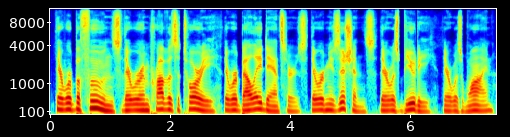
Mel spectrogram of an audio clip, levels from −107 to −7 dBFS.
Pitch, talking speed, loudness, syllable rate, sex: 135 Hz, 155 wpm, -17 LUFS, 5.8 syllables/s, male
